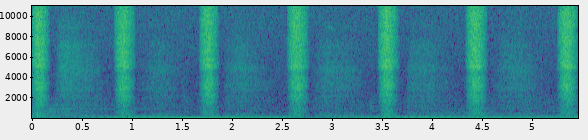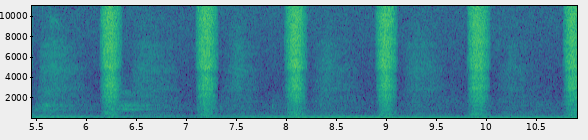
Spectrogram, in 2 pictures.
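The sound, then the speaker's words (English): Forceful nasal exhalations from yogic breathing, mouth closed and navel drawing back with each push, come as a steady rhythmic series of sharp, breathy bursts, each under a second apart, over a low continuous hum. “So then you're going to close your mouth and start doing it through your nose. So your exhalation is passive, your exhalation is active, your navel draws back, your inhalation is passive.”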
